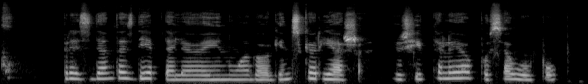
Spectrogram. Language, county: Lithuanian, Kaunas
